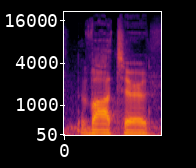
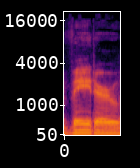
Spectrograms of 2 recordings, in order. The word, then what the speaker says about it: Vater: He was saying, like, you pronounce it Vater, since it's German, too, since it's Vater. I always thought whenever people were saying about those sticks, I thought they were actually saying Vader with Vader.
